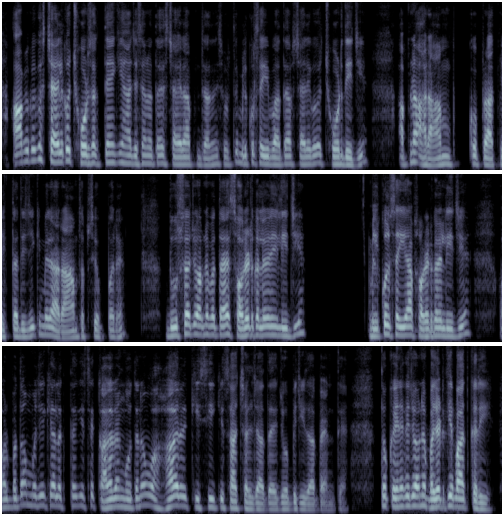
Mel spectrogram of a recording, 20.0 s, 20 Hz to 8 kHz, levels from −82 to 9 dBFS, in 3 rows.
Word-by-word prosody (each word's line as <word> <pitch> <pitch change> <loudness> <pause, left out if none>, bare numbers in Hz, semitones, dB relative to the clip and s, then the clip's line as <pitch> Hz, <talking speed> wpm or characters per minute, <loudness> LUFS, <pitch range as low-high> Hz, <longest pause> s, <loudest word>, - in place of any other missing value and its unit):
आप 165 - +8
एक 185 - -4
उ- - - +1
उस - - -3
स्टाइल 165 -3 +5
को 195 - +4
छोड़ 155 -5 +3
सकते 155 0 -2
हैं 160 -1 -3
कि 160 - -10
हाँ, 145 -1 -2
जैसे 135 +2 -5
मैंने 140 -1 -5
बताया, 145 +1 -5
स्टाइल 125 -1 -1
आप 125 -1 -2
ज़्यादा 115 -1 -6
नहीं 130 +1 -11
सोचते। 130 +4 -11
बिल्कुल 140 -4 -7
सही 140 -3 0
बात 120 +1 -3
है, 135 - 0
आप 135 - -6
स्टाइल 130 +1 -3
को 150 +2 -1
छोड़ 130 0 -1
दीजिए। 125 +6 -3 0.5
अपना 170 +7 +1
आराम 125 -1 0 0.2
को 140 - -1
प्राथमिकता 120 +1 0
दीजिए 120 +4 -3
कि, 165 - -12
मेरा 150 -3 +1
आराम 105 +2 +1
सबसे 125 +1 -7
ऊपर 120 +1 -7
है। 130 +5 -9 0.6
दूसरा, 140 +5 +4
जो 170 -1 +3
आपने 160 +1 +1
बताया, 155 +1 +3
सॉलिड 150 +4 +6
कलर 155 0 +2
ही 155 - +1
लीजिए। 140 +6 -2 0.9
बिल्कुल 130 +6 +3
सही 150 0 +3
है, 150 - +5
आप 150 -2 +3
सॉलिड 130 +1 +3
कलर 140 0 +3
लीजिए 135 +6 -2 0.4
और 140 - -3
बताऊँ, 190 +5 -4
मुझे 175 0 -5
क्या 180 +2 -1
लगता 170 0 -6
है - - -6
कि 175 - -8
जैसे 180 +2 -10
काला 125 +1 +2
रंग 155 -1 -5
होता 145 +2 -3
है - - -6
ना, 180 - -2
वो 175 -2 -2 0.2
हर 170 +3 +4
किसी 145 +1 -4
के 140 - -6
साथ 130 -1 +1
चल 115 -2 -2
जाता 110 -1 -3
है, 105 - -4
जो 110 +1 -5
भी 120 - -6
चीज़ 110 -2 -6
आप 100 - -4
पहनते - - -10
हैं। - - -20 0.4
तो 170 - +2
कहीं 155 -1 +2
न - - +3
कहीं 170 +1 0
जो 175 - +6
आपने 175 +1 +4
बजट 145 -1 +6
की 175 - +4
बात 145 -3 +5
करी, 115 -7 -1
140 Hz, 275 wpm, -22 LUFS, 125-160 Hz, 0.9 s, आप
